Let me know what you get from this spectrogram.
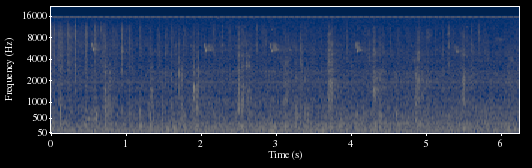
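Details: Lusitano stallion named Lavrador, hooves striking the ground in irregular clip-clop beats, roughly a hundred per minute, while a small bird repeats short, high chirps every second or so in the background.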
